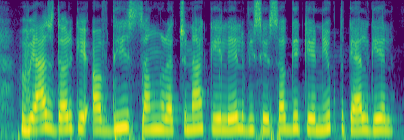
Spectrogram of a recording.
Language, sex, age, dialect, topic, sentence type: Maithili, female, 60-100, Southern/Standard, banking, statement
